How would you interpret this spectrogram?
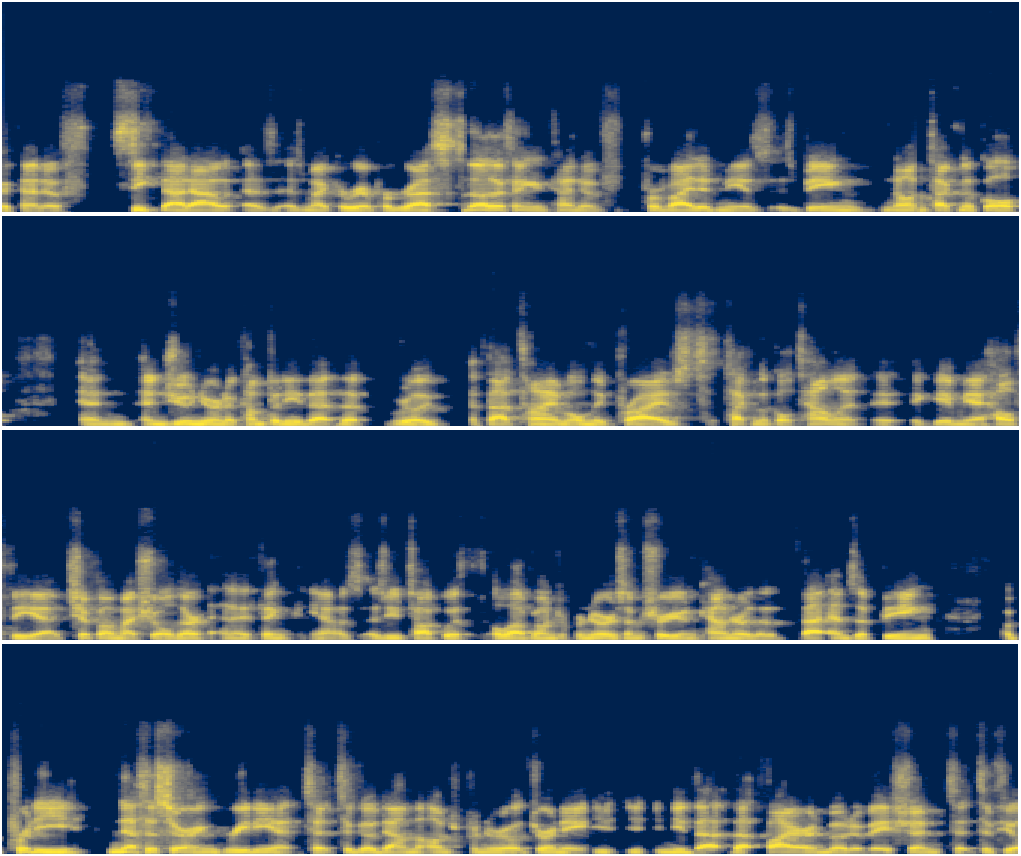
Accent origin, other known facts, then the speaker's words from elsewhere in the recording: Seattle, Washington, United States; moved away as an adult; also born or lived in Kyiv, Ukraine / New York / San Francisco Bay Area; I grew up in the Seattle area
